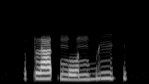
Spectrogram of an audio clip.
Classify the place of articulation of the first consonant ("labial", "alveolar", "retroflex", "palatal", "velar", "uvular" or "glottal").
labial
